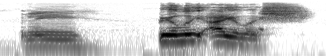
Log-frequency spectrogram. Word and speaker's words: Eilish: Billie Eilish.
